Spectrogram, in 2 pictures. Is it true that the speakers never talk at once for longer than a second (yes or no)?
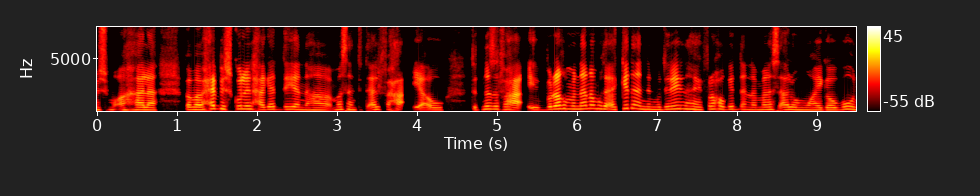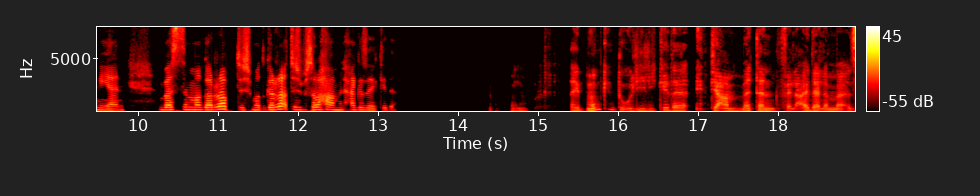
yes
